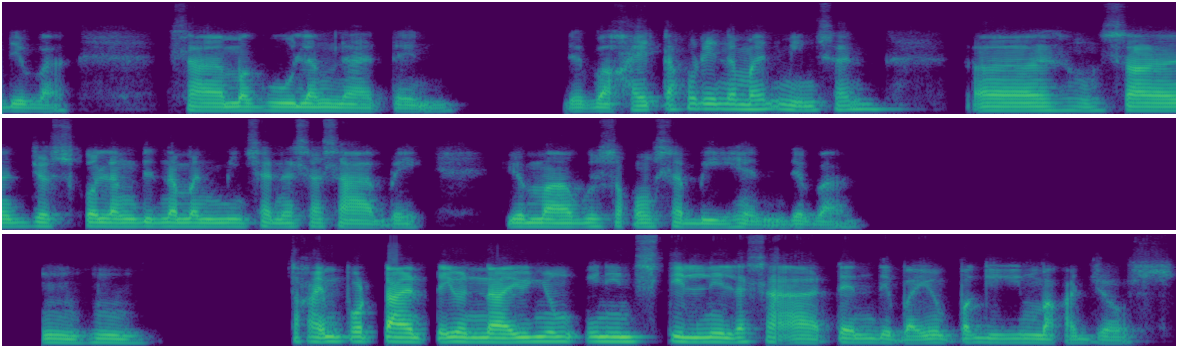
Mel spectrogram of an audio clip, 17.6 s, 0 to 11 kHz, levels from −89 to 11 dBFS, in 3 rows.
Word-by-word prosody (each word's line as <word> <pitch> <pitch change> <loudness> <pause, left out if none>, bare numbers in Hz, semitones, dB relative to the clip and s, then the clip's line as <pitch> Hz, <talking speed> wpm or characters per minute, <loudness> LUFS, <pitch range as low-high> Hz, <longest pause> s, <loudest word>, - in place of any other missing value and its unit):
di 100 0 -3
ba 90 -2 -8 0.5
sa 110 -2 -1
magulang 110 -1 0
natin. 95 -2 -5 0.5
Di 100 - -7
ba 100 0 -2
kahit 125 0 -3
ako 160 - -3
rin 155 -1 0
naman 145 0 -1
minsan, 130 +3 -5 0.4
ah, 115 0 +2 0.2
sa 110 -1 +2
Diyos 115 0 -3
ko 115 - 0
lang 110 -1 +2
din 110 0 -2
naman 110 -1 +2
minsan 110 0 -2
nasasabi, 100 -3 -3 0.4
yung 110 0 0
mga 105 0 +4
gusto 110 0 -4
kong 105 0 -3
sabihin, 100 -4 -4
di - - -3
ba? - - -7 1.9
Mhm. 105 -1 -2 0.7
'Tsaka - - -2
importante 135 -2 +5
yun 135 -2 +5
na, 125 -1 +8
yun 130 +3 +5
yung 140 - 0
ininstill 135 -1 +4
nila 130 0 +3
sa 110 -4 +1
atin 115 +2 -1
di 110 - -2
ba 100 - -2
yung 110 0 -2
pagiging 115 -1 -3
maka 110 - -1
Diyos. 95 -3 -9
110 Hz, 155 wpm, -22 LUFS, 105-125 Hz, 1.9 s, na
